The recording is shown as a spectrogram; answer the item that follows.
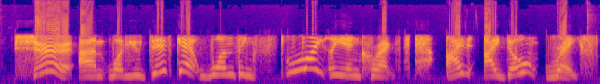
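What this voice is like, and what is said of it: British accent. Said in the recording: “I love your British accent”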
